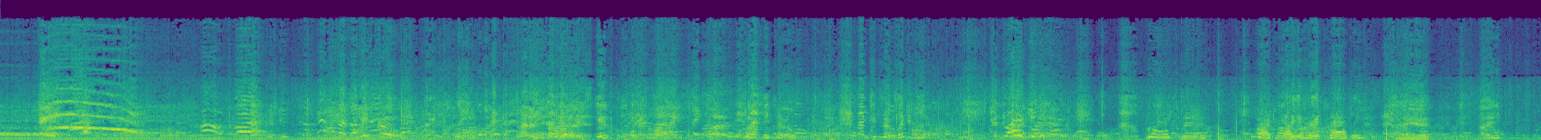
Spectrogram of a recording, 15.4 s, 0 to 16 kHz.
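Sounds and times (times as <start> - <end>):
tyre screech of a car skidding on a street: 0.0 - 3.8
blaring tones: 0.0 - 6.6
excited crowd murmuring and calling out: 0.0 - 15.4
laughter: 1.1 - 13.0
speech: 7.4 - 15.1.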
